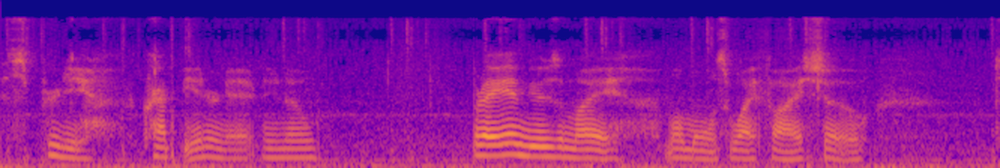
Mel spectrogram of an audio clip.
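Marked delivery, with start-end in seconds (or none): 0.0-2.1 whispered aside. Real, not acted. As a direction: whisper it as a complaint. Muttered aside about bad Wi-Fi.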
